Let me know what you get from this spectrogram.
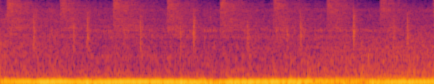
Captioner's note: motor car whirring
